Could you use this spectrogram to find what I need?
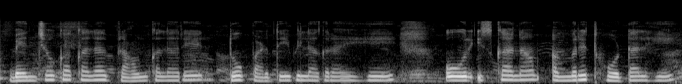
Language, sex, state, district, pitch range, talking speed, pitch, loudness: Hindi, female, Bihar, Madhepura, 180-205 Hz, 160 wpm, 190 Hz, -18 LUFS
